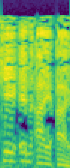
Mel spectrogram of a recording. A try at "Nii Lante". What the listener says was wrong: Yeah, so the K is silent.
